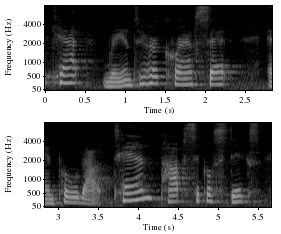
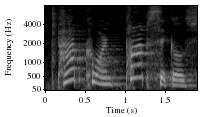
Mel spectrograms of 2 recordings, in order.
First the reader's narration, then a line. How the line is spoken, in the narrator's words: squealed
